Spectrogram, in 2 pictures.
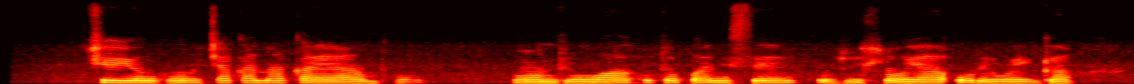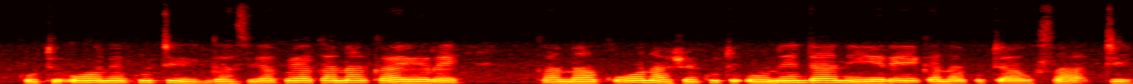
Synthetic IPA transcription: t͡ʃijuŋɡot͡ʃakanakajambo | muntʰuwakuto̞kwanisekuʐiɬo̞jaʔuɾiwe̞ɡʱa | kutiʔuone̞kutiŋɡazijakojakanakaɦe̞ɾe̞ | kanakuo̞naʐe̞kutiʔune̞ndaniɦeɾe̞kanakutiausa̰ːti

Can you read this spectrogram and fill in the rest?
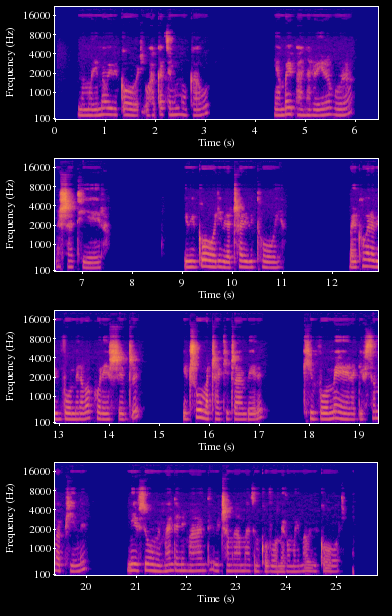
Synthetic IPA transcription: numuɾimawiβiɡo̞ɾiuhaɡ̥azenumuɡaβo̞ | jaːmbajepʰaːn̥aɾojiɾaβuɾa | niʃaːtʰijeːɾa | iβiɡo̞ːɾiβiɾatʰaɾiβitʰo̞ːja | βaɾikʰo̞βaɾaβivo̞me̞ɾaβakʰo̞ɾe̞ʃe̞d͡ʒe̞ | it͡ʃumat͡ʃakʰid͡ʒaːmbe̞ɾe̞ | kʰivo̞me̞ɾaɡifi̥samapʰine | nivjuːmwim̥haːndenim̥haːndeβit͡ʃamŋaːmazimukʰuvo̞ːmeɾumuɾimawiβiɡ̥oːɾi

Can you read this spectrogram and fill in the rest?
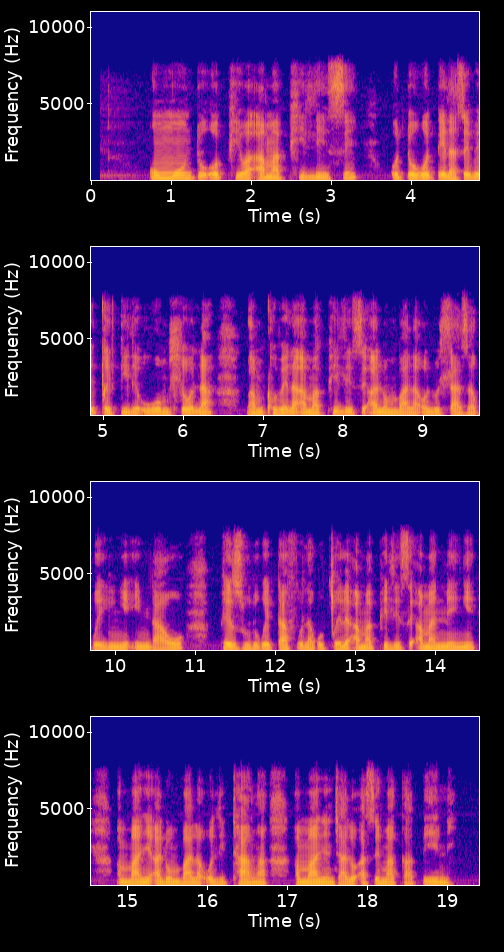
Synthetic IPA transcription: umuntʼuʔopʰiwaʔamapʰilisi | ɔd̥ʱɔɣɔtʼɛlasɛβɛǃed̥ʱilɛʔuɣom̩ɬɔlaβam̩ǃʰuβɛlaʔamapʰilisiʔalom̩βala̰ʔoluɬazaɣwejiɲɛʔindʱawɔpʰezuluɣwɛtʼafulaɣuɡ͡ǀʱɛlɛʔamapʰilisiʔamaneŋiamaɲɛʔalom̩βala̰ʔolitʰaŋaːmaɲɛnd͡ʒʱalɔʔasɛmaɡ̥ʱab̥ʱeːni

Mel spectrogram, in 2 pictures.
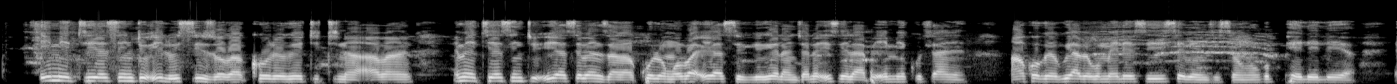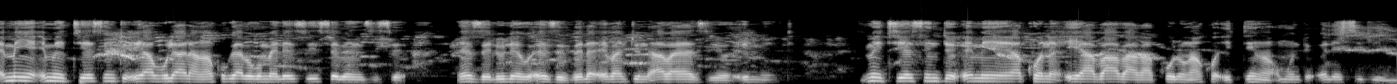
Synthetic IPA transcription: imitʰijesintʼuilusizɔɣakʰuluɣutʰitʰinaa̰βantʼuimitʰijesintʼuijasɛβɛnd͡zʱaɣakʰuluŋɔβaʔijasiviɣɛland͡ʒʱalɔisɛlapɛimikʰuɬanɛŋakʰɔɣɛɣujaβɛɣumɛlɛsijisɛβend͡zʱisɛŋoɣupʰɛlɛlɛjaemiɲɛʔimitʰijesintʼuijaβulalaŋakʰɔɣujaβɛɣumɛlɛsijisɛβend͡zʱisɛŋɛzelulɛɣɔezivɛlaʔɛβantʼwiniaβajazijɔimiːtʰi̥imitʰijesintʼuʔemiɲɛjakʰɔnaʔijaβaβaɣakʰuluŋakʰɔʔid̥ʱiŋaʔṵmuntʼuʔɛlesiɣiːni

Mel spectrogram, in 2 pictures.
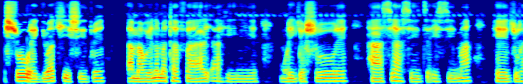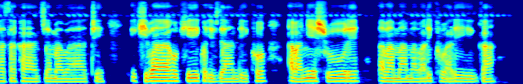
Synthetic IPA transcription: iʃuːɾe̞ɡiβakʰiʃid͡ʒwe | amawijenamatafaɾiʔaɦije̞muɾiːɾɟo̞ʃuːɾe̞ | haːsihasize̞̰ʔizimahe̞ːd͡ʒuɾuhasakʰad͡ʒiamaβaːtʰiː | kʰiβaho̞kʰiɾiko̞ivjaːndikʰo̞aβaɲe̞ʃuːɾe̞ | aβamamaβa̰ɾikʰo̞βa̰ɾiɡa

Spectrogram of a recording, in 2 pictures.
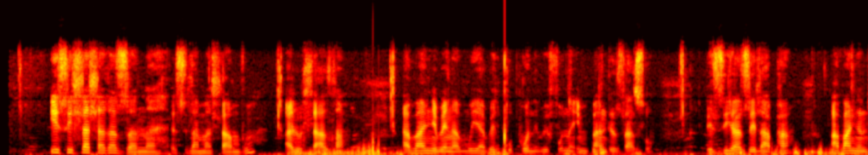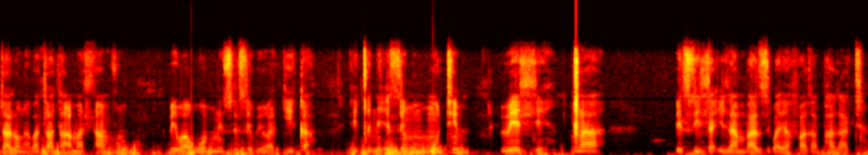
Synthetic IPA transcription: isiɬaɬaɣazanaḛsilamaɬa̰ɱvua̰luɬa̰ːza | a̰βaɲɛβɛŋaβujaβeǃʰupʰuniβefunaʔḭːmpʼa̰ndʱɛzasɔβesiɣazɛlaːpʰaa̰βaɲɛnd͡ʒʱalɔŋaβatʰatʰa̰a̰maɬaɱvuβɛwaɣomisɛsɛβɛwaɡ̥ʱiɡ̥ʱaiǀinɛʔɛsɛŋumutʰiβɛɮɛŋ͡ǁa | βesiɮaʔilambʱaziβajafaɣapʰaɣaːtʰi̥

